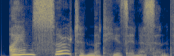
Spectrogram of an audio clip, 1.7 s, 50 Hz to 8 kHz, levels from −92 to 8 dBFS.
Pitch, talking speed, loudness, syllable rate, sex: 230 Hz, 240 wpm, -20 LUFS, 6.4 syllables/s, female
